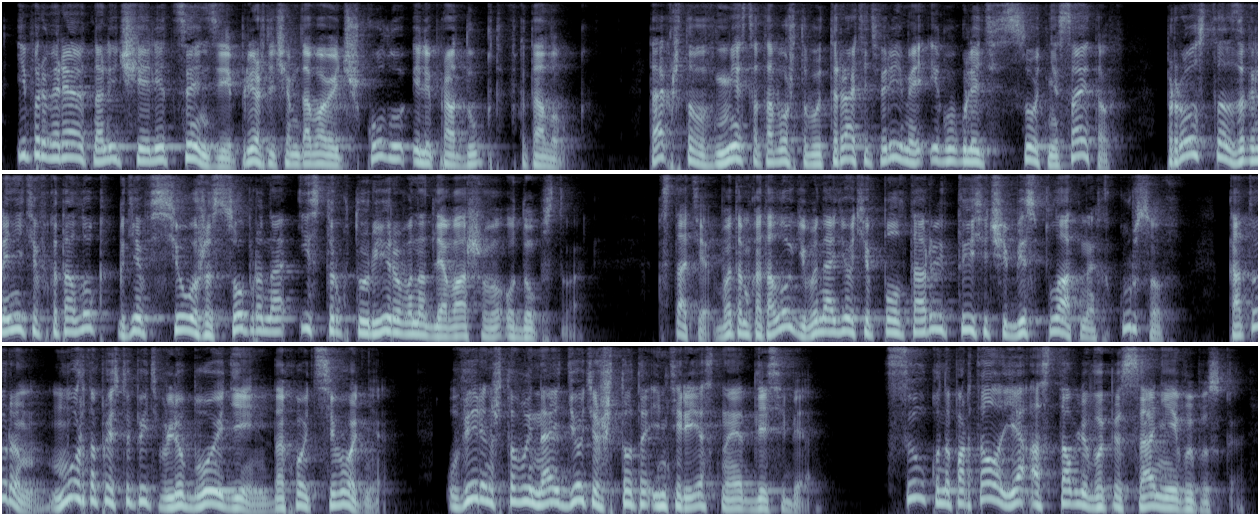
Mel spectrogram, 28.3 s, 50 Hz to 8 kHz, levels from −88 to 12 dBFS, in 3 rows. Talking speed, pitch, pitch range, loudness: 155 wpm, 160 Hz, 125-180 Hz, -16 LUFS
